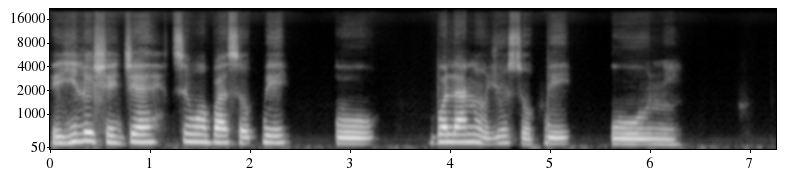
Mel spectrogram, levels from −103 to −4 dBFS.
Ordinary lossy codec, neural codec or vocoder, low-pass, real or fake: none; autoencoder, 48 kHz, 32 numbers a frame, DAC-VAE, trained on Japanese speech; none; fake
